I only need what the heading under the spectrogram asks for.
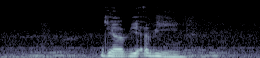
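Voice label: tlacochahuaya, Zapotec; cactus offset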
